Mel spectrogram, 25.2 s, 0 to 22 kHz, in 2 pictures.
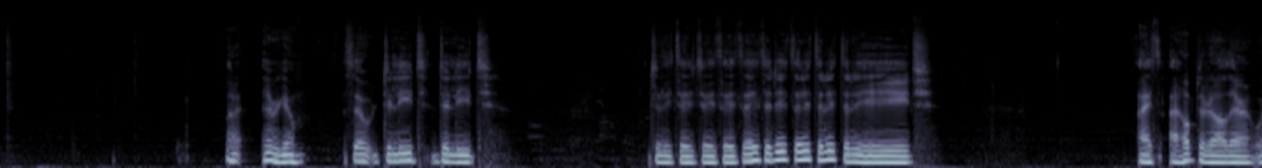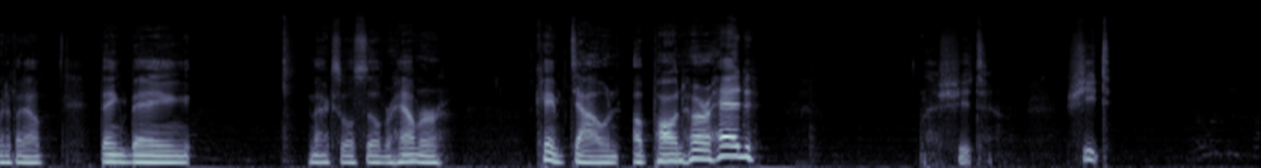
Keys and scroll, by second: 0.0-13.0 typing, 2.0 ctrl+[, 12.1 ctrl+[, 14.4 p, 14.5 p, 15.2 Return, 16.0 ctrl+[, 16.0-23.1 typing, 21.8 ctrl+[, 21.8 ctrl+j, 24.1 j, 25.1 l.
